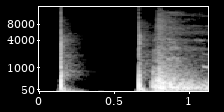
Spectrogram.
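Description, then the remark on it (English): Two sharp hand claps about half a second apart, mimicking cheeks slapping together; the second loud smack runs straight into a sustained burst of noisy, rustling sound. “They're clapping like this.”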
